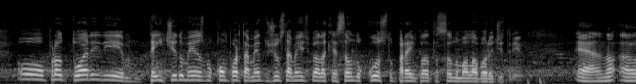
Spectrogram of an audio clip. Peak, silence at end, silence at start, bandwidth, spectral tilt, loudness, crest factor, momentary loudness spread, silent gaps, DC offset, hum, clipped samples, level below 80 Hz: -6 dBFS; 0 s; 0 s; 13.5 kHz; -5.5 dB/octave; -24 LUFS; 18 dB; 6 LU; none; under 0.1%; none; under 0.1%; -66 dBFS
